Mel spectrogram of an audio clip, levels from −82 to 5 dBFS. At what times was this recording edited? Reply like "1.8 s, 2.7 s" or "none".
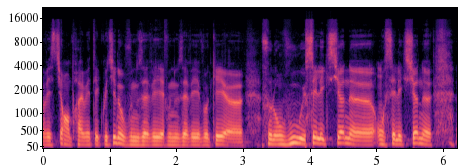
1.8 s, 3.3 s, 3.9 s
